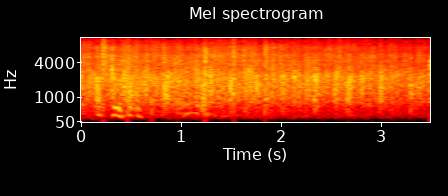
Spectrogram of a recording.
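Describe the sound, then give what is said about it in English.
An audience bursts into steady applause, clapping for the Lord, dense overlapping claps filling the whole stretch at an even loudness, with a few voices faintly murmuring underneath early on. “Let's clap for the Lord in that.”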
